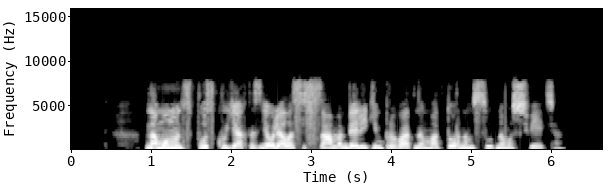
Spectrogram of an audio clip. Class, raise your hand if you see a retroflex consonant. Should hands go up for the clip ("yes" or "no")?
no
